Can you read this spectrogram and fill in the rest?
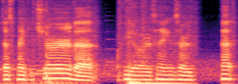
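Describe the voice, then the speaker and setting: Man, lowish voice, casual game streamer, halting rambling commentary, faint background music. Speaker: livestreamer.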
